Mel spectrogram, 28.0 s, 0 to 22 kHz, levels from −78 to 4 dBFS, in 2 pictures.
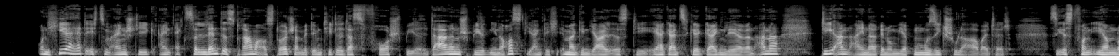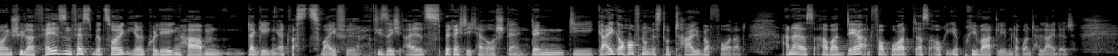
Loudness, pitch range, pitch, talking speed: -19 LUFS, 115-150 Hz, 125 Hz, 150 wpm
